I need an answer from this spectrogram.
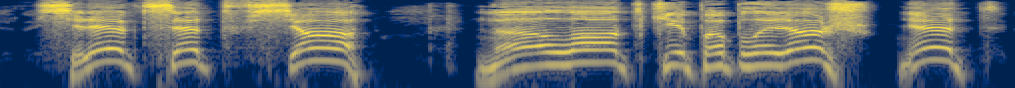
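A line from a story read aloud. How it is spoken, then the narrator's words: Loud bark. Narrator (Russian): громко рявкнул я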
